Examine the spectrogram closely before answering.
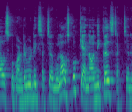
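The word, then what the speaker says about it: canonical: कैनोनिकल structure क्या बोलते हैं बच्चों, कैनन, कैनन का कैमरा होता है ना, ऐसे याद रखना, कैनन, कैनोनिकल, also called contributing structure.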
